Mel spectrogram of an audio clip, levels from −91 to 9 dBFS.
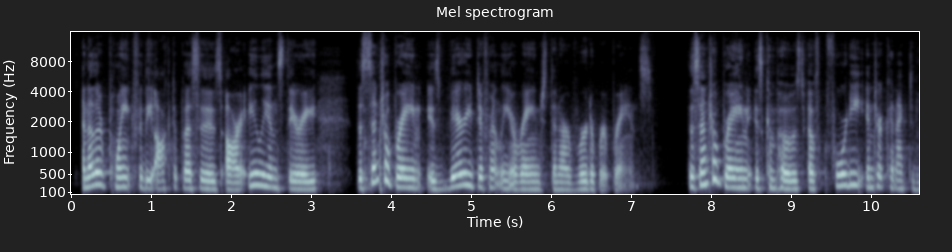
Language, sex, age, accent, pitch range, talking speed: English, female, 20-39, American, 170-215 Hz, 155 wpm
